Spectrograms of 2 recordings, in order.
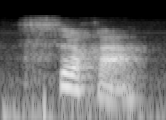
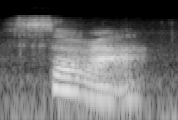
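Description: First: It is pronounced in French with a French R. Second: It is pronounced in French without the French R. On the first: "He's called Seurat" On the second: "if you can't get that R sound, Seurat is fine"

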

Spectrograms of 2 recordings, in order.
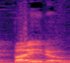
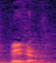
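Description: First: The name is pronounced the English way. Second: The name is pronounced the Spanish way. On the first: This is how the name is said in the original English. "En inglés, lógicamente, será Spyro" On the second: This is how the name is said in the Spanish dub. "en el doblaje al español dice Spyro"

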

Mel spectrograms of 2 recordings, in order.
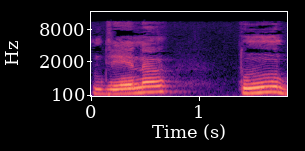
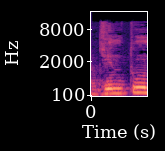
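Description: First: The two words are kept separate. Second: The two words are merged into one. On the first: The speaker calls it right. "ਇਹ ਜੇਨ ਇੱਥੇ ਯਮਕ ਹੈ" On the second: The speaker calls it wrong. "ਜਿੰਤੂ ਨਹੀਂ ਕਹਿਣਾ ਹੈ"

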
